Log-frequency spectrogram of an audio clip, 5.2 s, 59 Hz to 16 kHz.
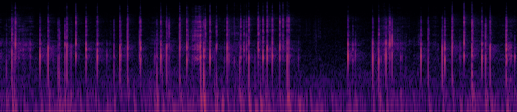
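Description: Long red nails tap and scratch a hollow, printed purple tinplate tea canister with its lid on. About 29 quick, sharp clicks come in fast bursts, with a bright metallic tick near 910 Hz and very short ring. A brief scratchy pause falls around the three-second mark before the tapping resumes.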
